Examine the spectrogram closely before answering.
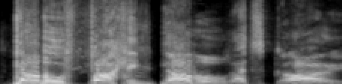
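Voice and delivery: high, loud victory shout; triumphant cheer. Real, not acted. Gamer celebrating his double-double, high loud cheer. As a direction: crow it out in triumph.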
